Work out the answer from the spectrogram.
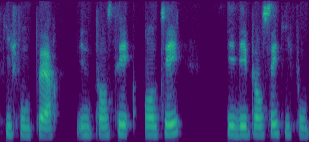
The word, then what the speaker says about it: hantées: Le D de regard ne se prononce pas. D'accord? oui. Ok. Où est-ce que tu as eu des difficultés? Ante, c'est Hanté, pas, oui, c'est des pensées hantées.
